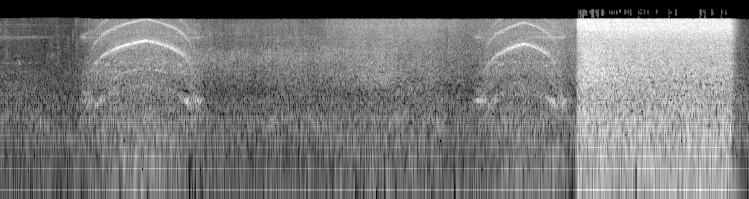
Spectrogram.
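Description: CNC three-axis milling machine cutting a metal block under flood coolant: a hissing spray with a whine that rises and then falls in pitch, twice. Near the end a much louder, steady hiss starts suddenly and stops abruptly about three seconds later.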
